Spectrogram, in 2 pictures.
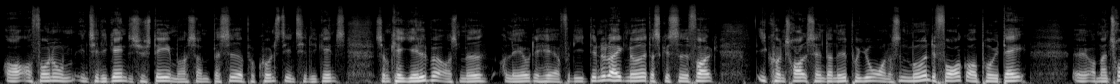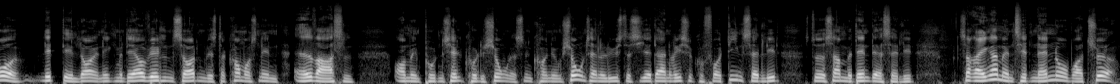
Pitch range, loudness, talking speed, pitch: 145-165 Hz, -17 LUFS, 255 wpm, 155 Hz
